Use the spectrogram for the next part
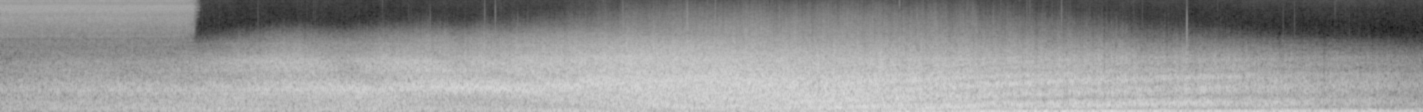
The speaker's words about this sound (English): Join me at the airport for a jet flight.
